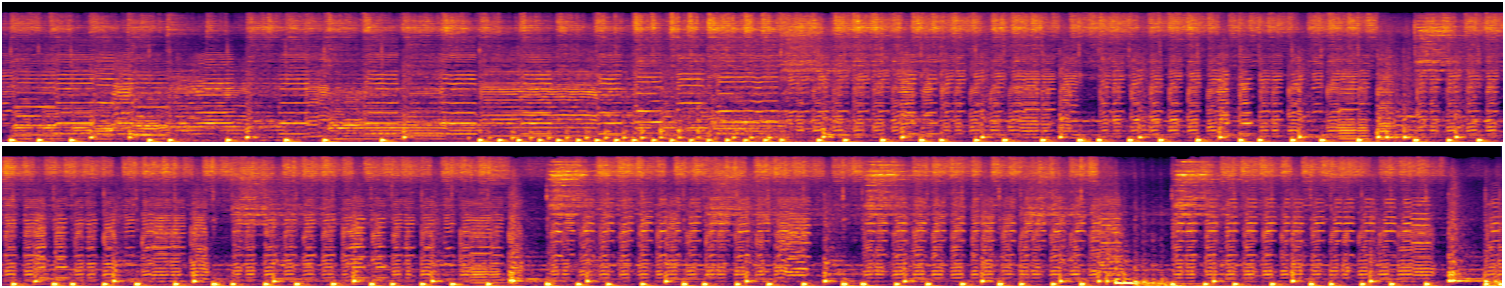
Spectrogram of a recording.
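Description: Live band music: two saxophones playing over a drum kit's steady beat of kick and snare.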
